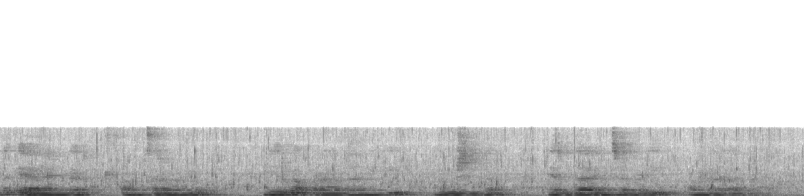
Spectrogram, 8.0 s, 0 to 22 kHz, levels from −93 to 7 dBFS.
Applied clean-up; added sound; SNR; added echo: none; Stream; 18 dB; reverberation time 0.8 s.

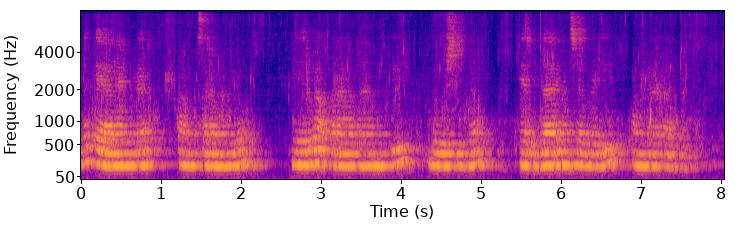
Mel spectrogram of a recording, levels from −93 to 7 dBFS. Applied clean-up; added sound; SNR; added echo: neural separator model SepFormer DNS4.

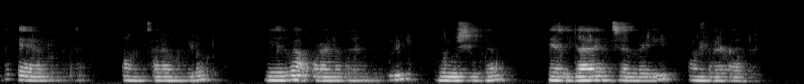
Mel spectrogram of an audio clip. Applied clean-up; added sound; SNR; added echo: neural mask model DeepFilterNet 3.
